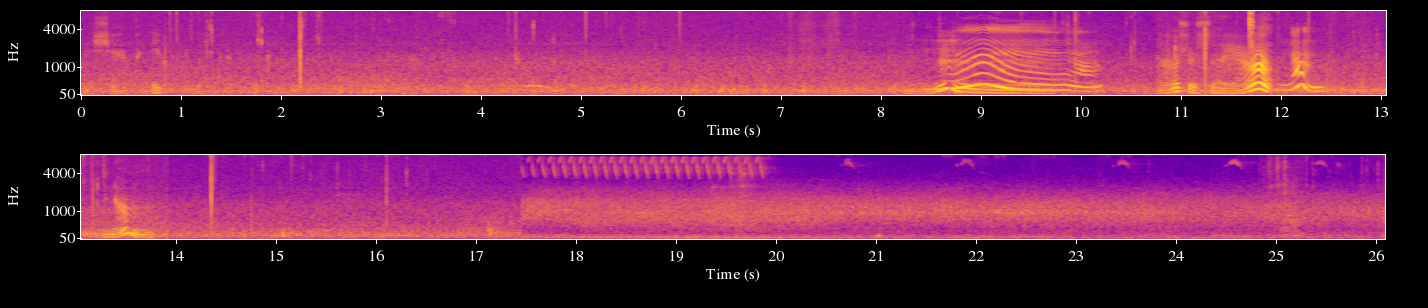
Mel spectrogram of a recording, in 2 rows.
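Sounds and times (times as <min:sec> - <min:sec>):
campfire burning: 0:00.0 - 0:26.0
fire popping: 0:00.0 - 0:26.0
low background noise: 0:00.0 - 0:26.0
bird chirps: 0:17.5 - 0:23.8.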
